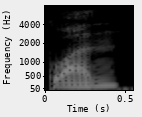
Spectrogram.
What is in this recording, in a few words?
"guan5", taiwanese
